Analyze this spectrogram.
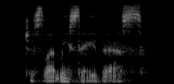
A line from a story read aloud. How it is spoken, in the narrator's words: Castiel said quietly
